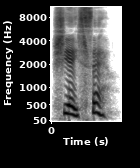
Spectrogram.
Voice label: "sjæissæ", hemsedalsmaalet

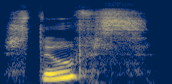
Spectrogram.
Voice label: "stufs", hemsedalsmaalet, tale

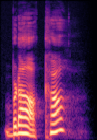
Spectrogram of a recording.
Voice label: "blaka", hemsedals maalet tale

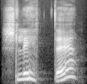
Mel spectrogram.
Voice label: "slettæ", hemsedalsmaalet

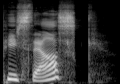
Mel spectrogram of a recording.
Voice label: "pissæask", Hemsedal

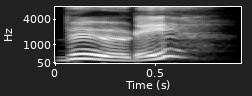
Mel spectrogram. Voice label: "bøle", hemsedalsmaalet tale

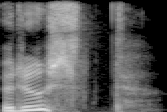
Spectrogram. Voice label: "rust", hemsedalsmaalet, tale

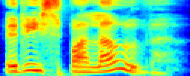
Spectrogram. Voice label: "rispalaauv", Hemsedal

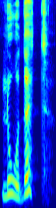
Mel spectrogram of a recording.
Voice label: "lodøtt", hemsedalsmaalet tale

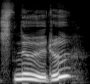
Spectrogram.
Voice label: "snuru", hemsedalsmaalet

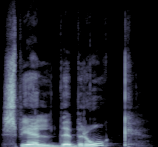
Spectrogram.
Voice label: "spjældæbrok", hemsedalsmaalet

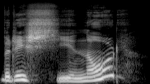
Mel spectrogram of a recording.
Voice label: "briskjinaal", hemsedalsmaalet tale

